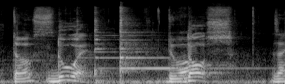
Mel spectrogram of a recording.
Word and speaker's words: due: Due. Duo? Dos. Is that how you say it in Italian? Duo? In Italian it's due.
